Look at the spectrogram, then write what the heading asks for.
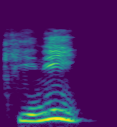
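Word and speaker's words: koiné: En griego ágape viene del griego, del griego que se llama coiné o en la pronunciación moderna le dicen quiní.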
